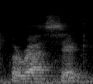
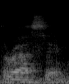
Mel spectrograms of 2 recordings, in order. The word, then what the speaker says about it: thoracic: notice how thoracic is spelled CIC but it's pronounced si si thoracic okay sometimes students misspell it and even they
